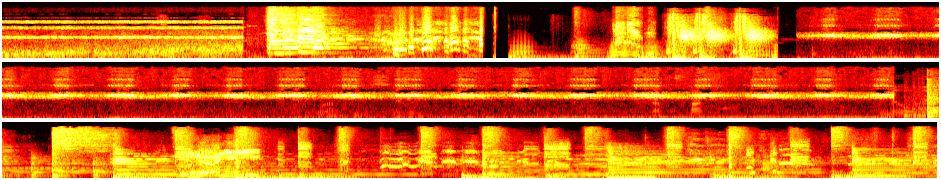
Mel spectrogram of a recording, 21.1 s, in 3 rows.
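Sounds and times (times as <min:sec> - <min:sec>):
insect chirping: 0:05.9 - 0:13.8.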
